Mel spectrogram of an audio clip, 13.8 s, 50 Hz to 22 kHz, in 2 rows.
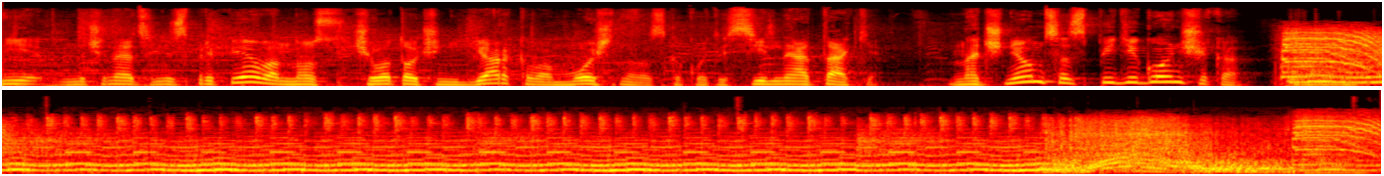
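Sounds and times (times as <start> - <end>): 
speech: 0.0 - 8.1
blaring brass chord in a theme song intro: 6.4 - 13.7
swooping engine-like sound effect: 6.4 - 13.7.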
